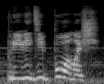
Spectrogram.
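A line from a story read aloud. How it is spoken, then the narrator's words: Shout. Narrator (Russian): крикнула я Глэйн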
